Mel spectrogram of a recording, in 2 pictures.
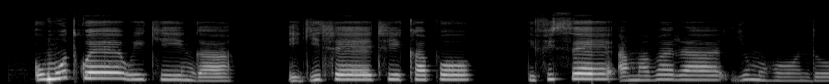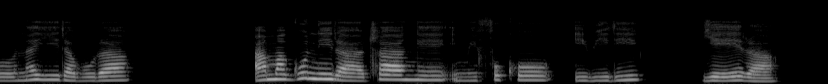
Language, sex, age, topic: Rundi, female, 25-35, agriculture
